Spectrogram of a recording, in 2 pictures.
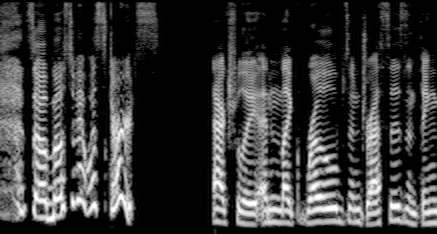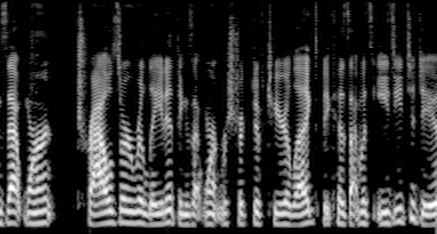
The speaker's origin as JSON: {"language": "English", "region": "England", "country": "United Kingdom", "moved": "yes", "said": "I am English"}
